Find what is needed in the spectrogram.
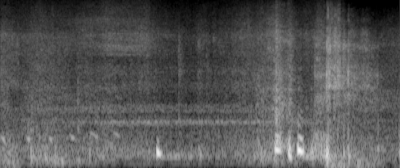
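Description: Short bursts of laughter and voice sounds around three seconds in, over a low steady hiss.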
